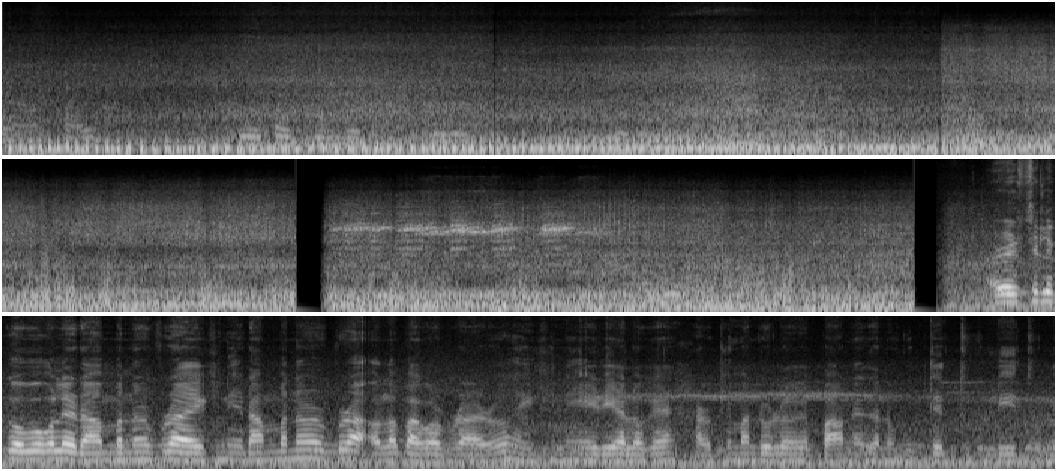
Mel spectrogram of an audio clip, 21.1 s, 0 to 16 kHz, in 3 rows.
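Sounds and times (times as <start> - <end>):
motorcycle engine running: 0.0 - 9.0.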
